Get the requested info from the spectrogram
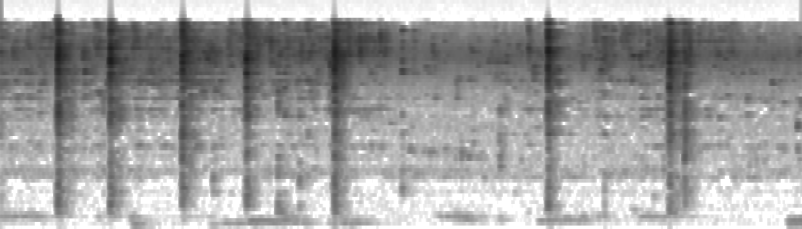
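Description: A metal spoon clinking against a glass pot lid as diced vegetables are pushed off it into the pot: about eight sharp clicks at uneven spacing, with a longer pause midway.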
